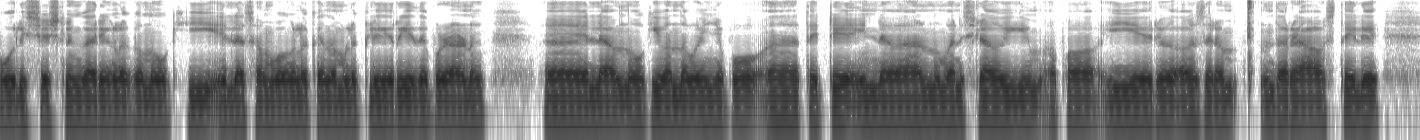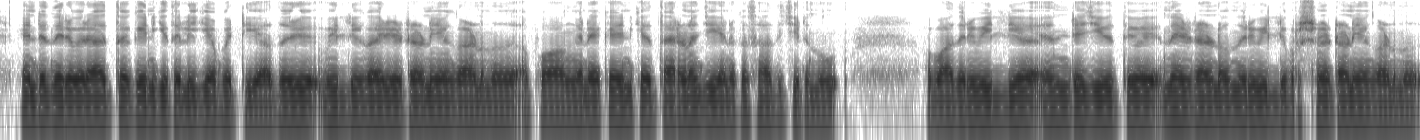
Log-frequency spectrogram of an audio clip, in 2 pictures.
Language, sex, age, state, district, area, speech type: Malayalam, male, 45-60, Kerala, Wayanad, rural, spontaneous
